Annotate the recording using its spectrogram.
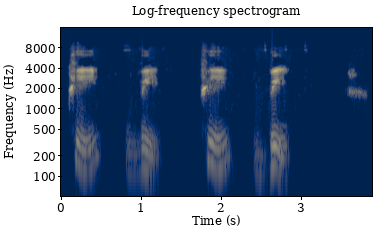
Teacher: এই ফি এবং বি same, দুই ঠোঁট একসাথে করে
